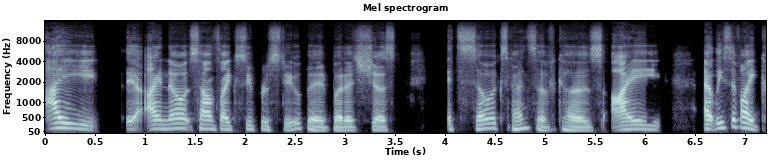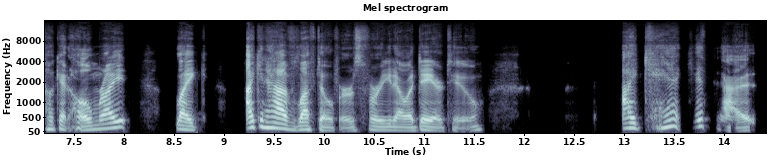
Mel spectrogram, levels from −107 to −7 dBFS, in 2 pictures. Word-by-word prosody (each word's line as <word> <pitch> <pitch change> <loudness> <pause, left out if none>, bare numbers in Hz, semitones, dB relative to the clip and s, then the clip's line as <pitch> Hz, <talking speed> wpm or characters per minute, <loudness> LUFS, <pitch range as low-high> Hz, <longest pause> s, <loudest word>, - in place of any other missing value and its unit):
I 155 -8 +1 0.3
uh, - - +1
I 145 - +4
know 150 +3 0
it - - -3
sounds 140 -2 +1
like 125 - +1
super 125 -3 -7
stupid, 115 -1 -4
but 105 -1 +1
it's 105 - -2
just 105 -1 -2 0.5
it's - - -7
so 145 +3 -1
expensive 140 - -5
'cause 100 -5 -2
I 130 -1 +2 0.4
at - - +6
least 175 +5 -3
if 210 - 0
I 170 -5 +5
cook 135 -2 -7
at - - +1
home, 125 +4 +1
right, 170 +7 +4 0.5
like, - - +3 0.4
I - - +11
can 210 0 -1
have 160 -9 +6
leftovers 110 -5 0
for, 110 -2 -2
you 105 0 -2
know, 95 -2 0
a 95 - +1
day - - +4
or - - -2
2. 110 +4 -10 1.4
I 170 - +4
can't 190 +7 -4
get 220 +1 -3 0.2
that. 485 - 0
135 Hz, 170 wpm, -26 LUFS, 110-165 Hz, 1.4 s, I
